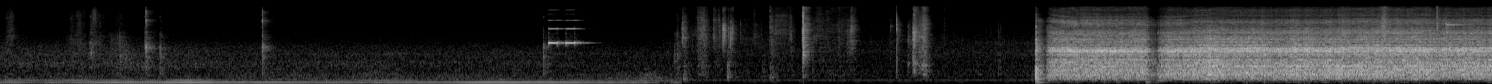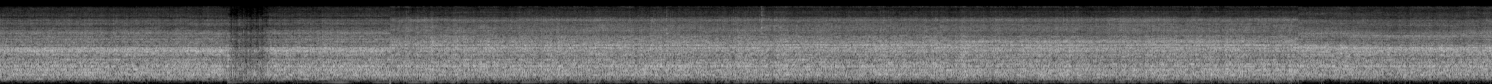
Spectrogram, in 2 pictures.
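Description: A short electronic beep and a few clicks, then about ten seconds in a gas torch lights and burns with a loud, steady hiss into a two-brick forge, heating a steel knife blade.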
